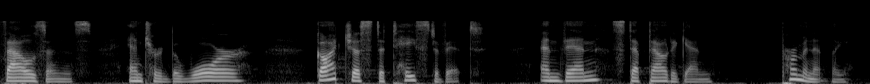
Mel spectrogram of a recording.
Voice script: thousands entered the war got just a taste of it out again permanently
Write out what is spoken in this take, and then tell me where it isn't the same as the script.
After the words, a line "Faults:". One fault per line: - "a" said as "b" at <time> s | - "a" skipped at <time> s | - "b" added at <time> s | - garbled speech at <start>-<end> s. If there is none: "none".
thousands entered the war got just a taste of it and then stepped out again permanently
Faults:
- "and then stepped" added at 5.4 s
